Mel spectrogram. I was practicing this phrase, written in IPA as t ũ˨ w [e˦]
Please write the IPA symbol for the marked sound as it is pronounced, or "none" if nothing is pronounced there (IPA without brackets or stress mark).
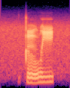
i˦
